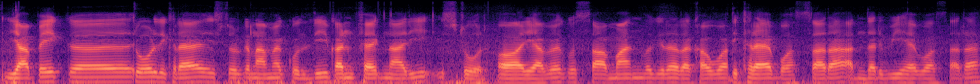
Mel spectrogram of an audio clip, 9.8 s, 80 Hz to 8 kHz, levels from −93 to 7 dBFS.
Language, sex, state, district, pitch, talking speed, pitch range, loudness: Hindi, male, Uttar Pradesh, Jalaun, 115 Hz, 200 wpm, 110-120 Hz, -19 LUFS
